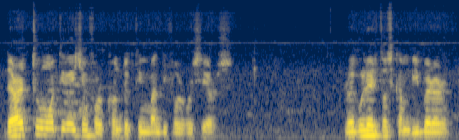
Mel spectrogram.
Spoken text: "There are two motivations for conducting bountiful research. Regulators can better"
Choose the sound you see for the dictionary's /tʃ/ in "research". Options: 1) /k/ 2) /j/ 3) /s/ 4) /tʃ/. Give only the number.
3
